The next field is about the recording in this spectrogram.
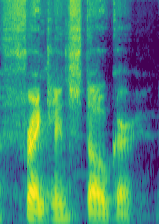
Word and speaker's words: Franklin Stoker: Yeah, it's Franklin Stoker.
